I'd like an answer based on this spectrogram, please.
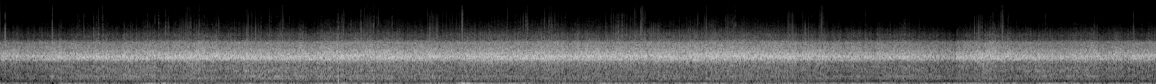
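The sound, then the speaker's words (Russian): Steady, loud hiss of radio static, presented as the white noise of space picked up by a radio telescope, runs unbroken and even for about eleven seconds with only a brief dip near the end. “долетают взрывы рождающихся звезд, голоса галактик. Это белый шум космоса.”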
